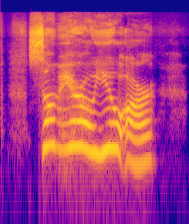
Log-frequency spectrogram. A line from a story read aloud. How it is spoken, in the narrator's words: Ray shouted after Peter as he fled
